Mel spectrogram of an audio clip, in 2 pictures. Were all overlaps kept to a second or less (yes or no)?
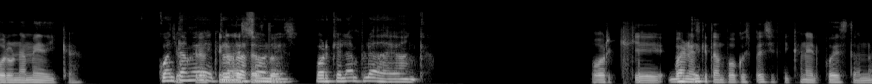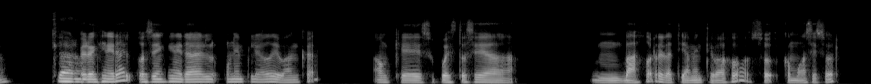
no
